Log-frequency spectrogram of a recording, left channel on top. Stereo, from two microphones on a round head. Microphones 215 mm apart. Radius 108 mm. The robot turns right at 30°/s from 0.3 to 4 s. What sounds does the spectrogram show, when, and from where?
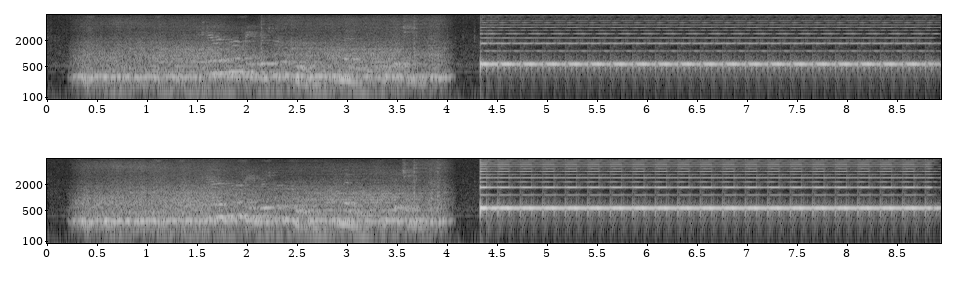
1.5 s a woman speaking: 155° left, 5.5 m; by 3.8 s 135° right, 5.5 m
4.3 s an alarm: 65° right (ahead or behind), 4 m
